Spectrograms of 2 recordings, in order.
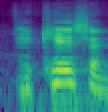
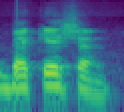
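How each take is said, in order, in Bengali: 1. v ধ্বনি দিয়ে শুরু, ঠোঁট দাঁতের ওপর। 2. b ধ্বনি দিয়ে শুরু, দুই ঠোঁট একসাথে।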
